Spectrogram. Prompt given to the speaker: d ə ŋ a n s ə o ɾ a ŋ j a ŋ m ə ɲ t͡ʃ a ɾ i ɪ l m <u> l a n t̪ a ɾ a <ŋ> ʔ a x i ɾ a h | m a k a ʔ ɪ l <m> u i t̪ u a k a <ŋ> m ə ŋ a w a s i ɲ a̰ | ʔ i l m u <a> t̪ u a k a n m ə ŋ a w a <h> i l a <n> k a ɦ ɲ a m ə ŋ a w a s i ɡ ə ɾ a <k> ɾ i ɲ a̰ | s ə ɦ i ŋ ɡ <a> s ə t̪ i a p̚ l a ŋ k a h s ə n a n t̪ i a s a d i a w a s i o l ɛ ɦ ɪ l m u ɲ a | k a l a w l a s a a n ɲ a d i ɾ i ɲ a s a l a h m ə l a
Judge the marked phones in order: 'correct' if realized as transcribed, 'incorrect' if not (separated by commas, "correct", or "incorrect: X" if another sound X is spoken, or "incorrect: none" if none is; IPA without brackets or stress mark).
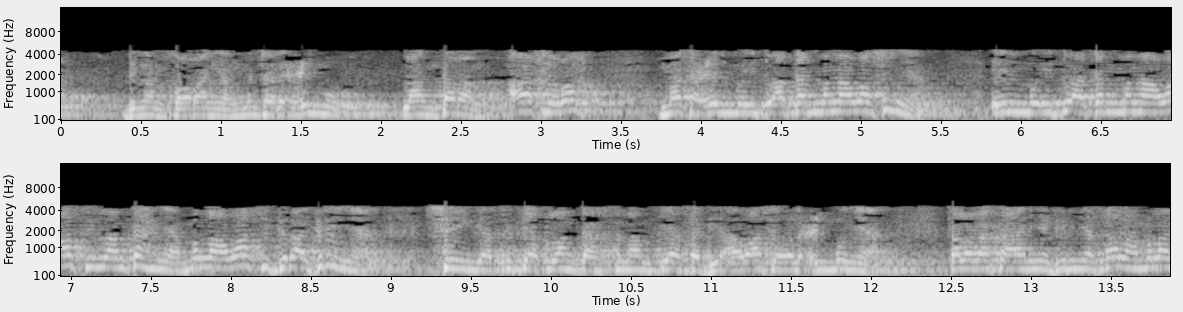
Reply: correct, incorrect: n, correct, incorrect: n, incorrect: i, incorrect: s, incorrect: ŋ, incorrect: ɡ, correct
